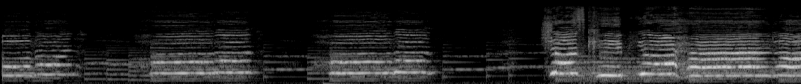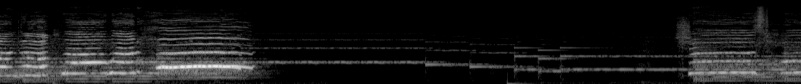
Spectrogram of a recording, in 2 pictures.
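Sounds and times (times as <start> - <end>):
low second soprano choir part singing: 0.0 - 4.4, 5.4 - 10.6, 14.8 - 16.0.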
